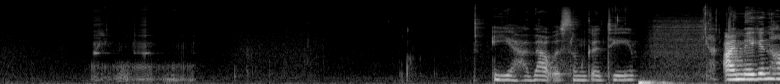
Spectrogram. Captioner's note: sipping tea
